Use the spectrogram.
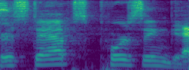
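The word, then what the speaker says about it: Kristaps Porziņģis: How do you say his name? – It's definitely not Christian. – I know, it's going to sound like, what am I doing? Kristaps Porzingis? – Kristaps Porzingis. – Taps.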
